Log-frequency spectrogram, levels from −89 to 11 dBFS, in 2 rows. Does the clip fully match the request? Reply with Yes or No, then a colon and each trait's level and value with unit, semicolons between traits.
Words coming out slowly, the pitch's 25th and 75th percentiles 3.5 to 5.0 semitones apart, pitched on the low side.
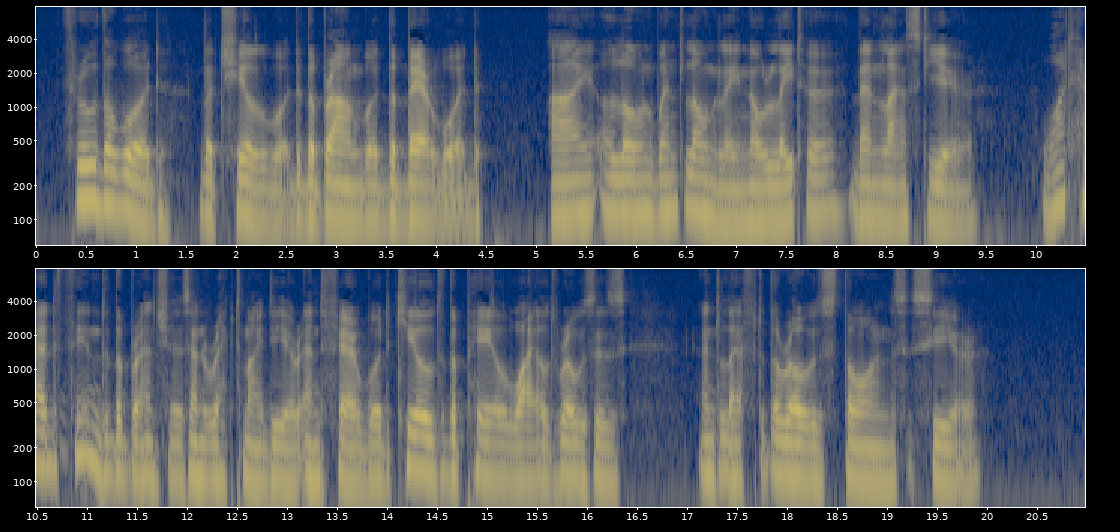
No: slow, 125 wpm; average, 2.8 semitones; low, 105 Hz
